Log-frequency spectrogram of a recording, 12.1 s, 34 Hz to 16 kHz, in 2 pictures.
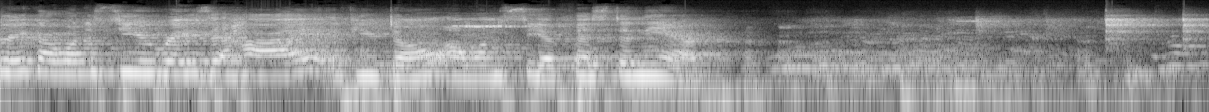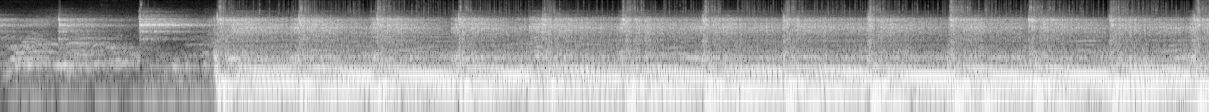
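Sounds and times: live rock band playing: 6.0s - 12.0s.

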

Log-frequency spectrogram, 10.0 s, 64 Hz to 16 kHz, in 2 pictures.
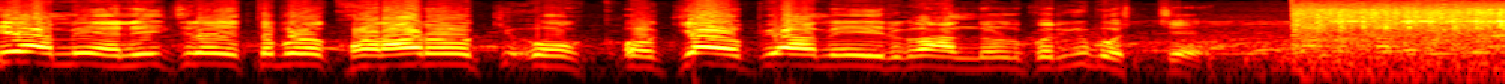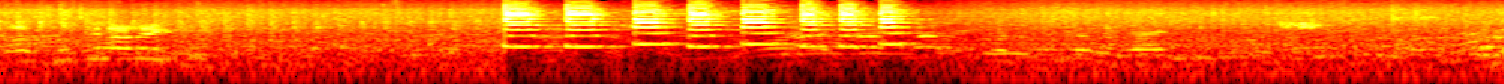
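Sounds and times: vehicle horn tooting: 6.7s - 8.3s.

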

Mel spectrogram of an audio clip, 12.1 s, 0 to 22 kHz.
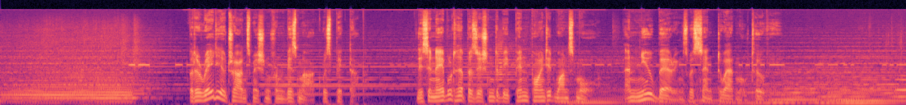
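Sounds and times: biplane engine drone: 0.0s - 12.0s
high morse code beep: 1.7s - 12.0s.

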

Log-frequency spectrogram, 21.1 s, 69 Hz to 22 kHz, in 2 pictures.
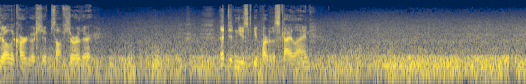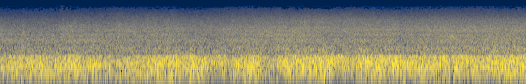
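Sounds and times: surf breaking on beach: 0.0s - 21.0s
wind across microphone: 0.0s - 21.0s.

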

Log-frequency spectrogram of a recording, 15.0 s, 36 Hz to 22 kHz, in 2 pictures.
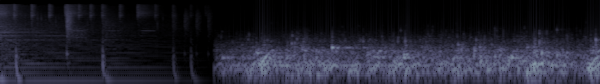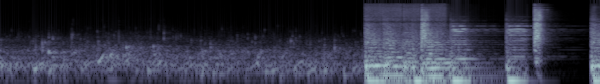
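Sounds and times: underwater bubbling: 2.7s - 12.1s.

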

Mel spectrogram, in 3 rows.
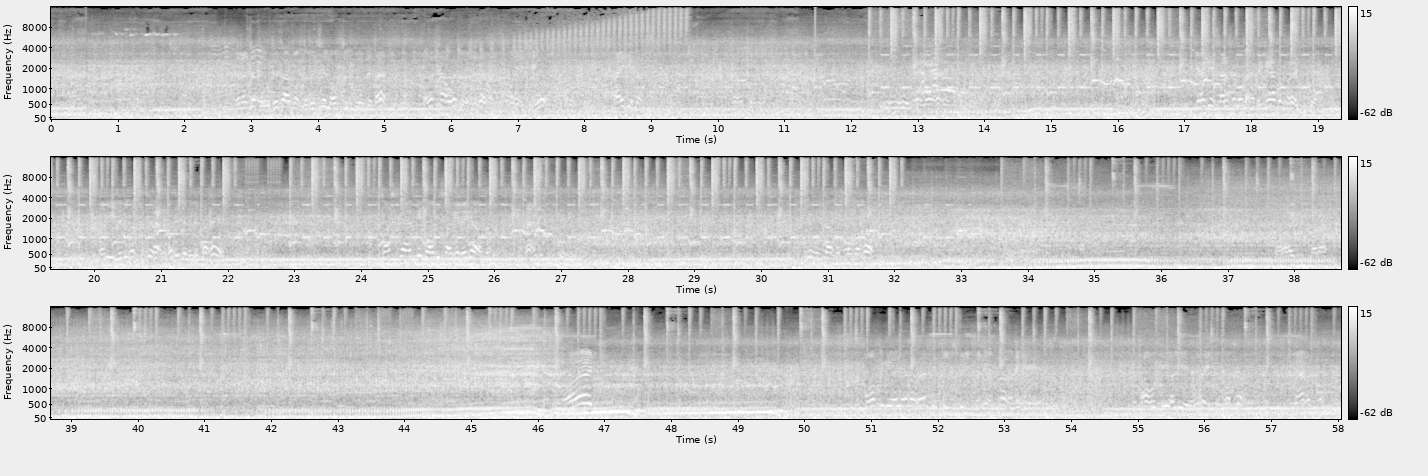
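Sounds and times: dirt bike engine revving: 13.4s - 58.0s.

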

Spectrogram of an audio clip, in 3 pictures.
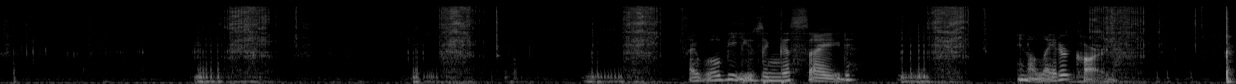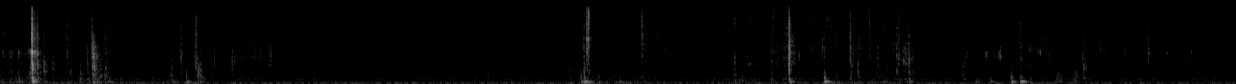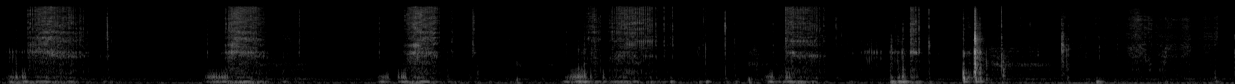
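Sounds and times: paper rustling and rubbing: 35.4s - 37.0s.

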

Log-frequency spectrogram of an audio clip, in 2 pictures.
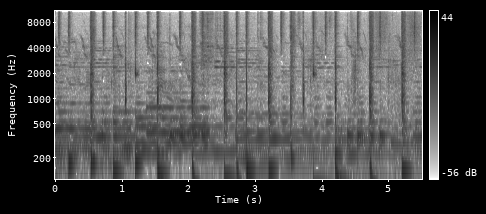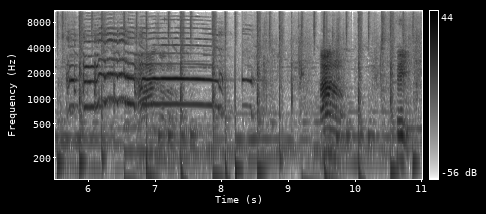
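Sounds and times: music with steady drum beat: 0.0s - 11.0s
rooster crowing: 5.6s - 8.7s.

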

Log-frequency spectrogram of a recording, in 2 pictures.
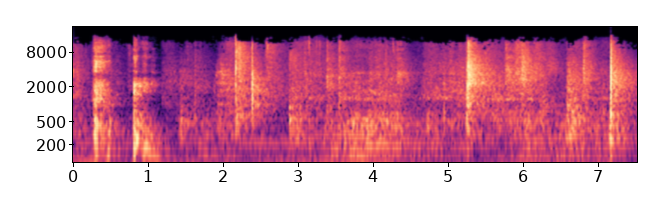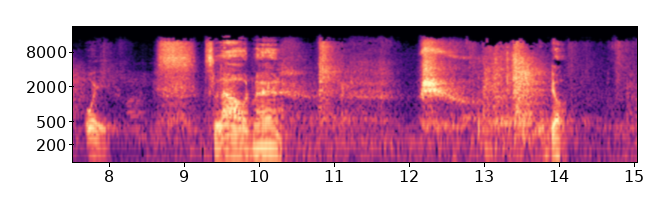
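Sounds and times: people talking quietly: 3.1s - 15.0s.

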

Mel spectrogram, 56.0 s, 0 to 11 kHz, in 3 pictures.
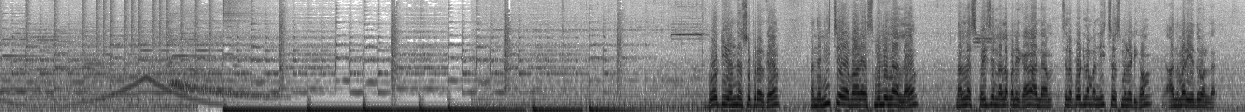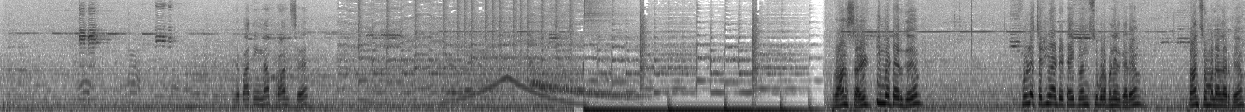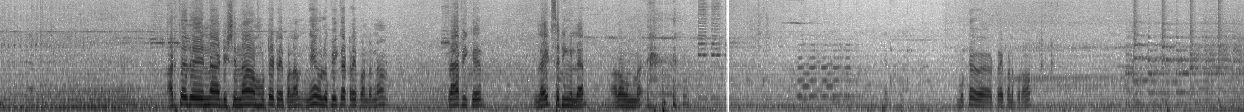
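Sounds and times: road traffic engine hum: 0.0s - 30.4s, 31.0s - 56.0s
vehicle horn honking: 10.0s - 10.7s, 18.8s - 21.4s, 33.8s - 35.2s, 39.2s - 40.4s, 47.7s - 48.5s, 49.1s - 50.3s.

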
